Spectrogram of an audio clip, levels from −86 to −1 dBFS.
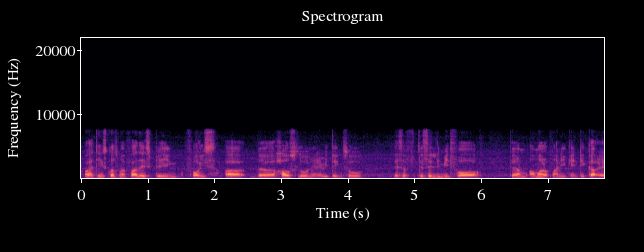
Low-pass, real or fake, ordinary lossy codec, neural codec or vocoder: none; real; none; none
